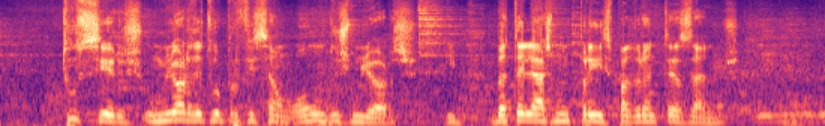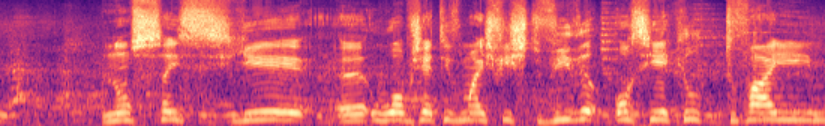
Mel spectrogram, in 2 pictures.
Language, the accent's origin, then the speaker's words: Portuguese; Lisbon, Portugal; Eu sou da Quinta das Conchas.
